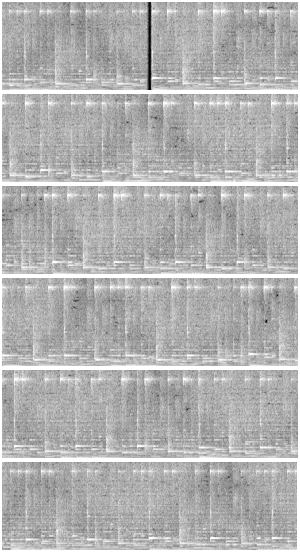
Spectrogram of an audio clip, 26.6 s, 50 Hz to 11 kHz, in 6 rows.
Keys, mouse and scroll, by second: 1.0 ctrl+z, 2.5 click, 2.6 ctrl+z, 2.9-4.7 typing, 3.6 click, 4.4 click, 6.5 click, 6.7 ctrl+middle click, 7.8 shift+middle click, 8.2 ctrl+middle click, 8.8 g, 10.4 click, 10.6 ctrl+s, 10.8 click, 13.1 s, 13.7 click, 14.5 ctrl+s, 15.0 ctrl+click, 15.2 ctrl+right click, 15.6 ctrl+middle click, 16.0 click, 16.9 shift+click, 17.7 ctrl+z, 18.0 shift+click, 18.6 ctrl+z, 19.4-20.9 ctrl+middle drag, 20.9-22.8 typing, 21.3 click, 23.3 click, 24.3 s.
